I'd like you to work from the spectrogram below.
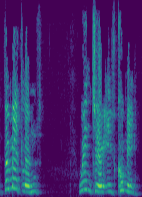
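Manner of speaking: dramatic shout. Acted. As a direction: announce it like an epic herald. Shouting about the cold north.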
